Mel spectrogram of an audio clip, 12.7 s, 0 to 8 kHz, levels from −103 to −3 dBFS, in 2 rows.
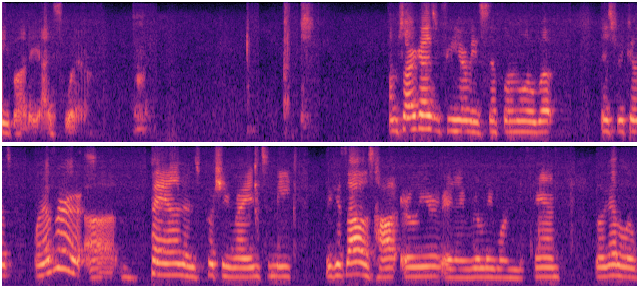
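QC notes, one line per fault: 1.01–1.31, 1.55–2.45, 2.57–2.81, 3.17–3.86, 5.69–5.99, 6.59–6.68, 9.41–9.59, 12.08–12.29 s: comfort noise in place of the background. In each pause the faint background, about 35 dB below the loud passages, turns into steady, featureless hiss roughly 3 to 5 dB quieter. It is likely discontinuous transmission with synthetic fill. Unlike a dropout or gating, it never falls to silence. Unlike noise suppression, it has no watery artefacts, and the noise continues to the top of the band, which ends at 8 kHz.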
